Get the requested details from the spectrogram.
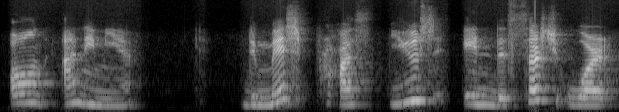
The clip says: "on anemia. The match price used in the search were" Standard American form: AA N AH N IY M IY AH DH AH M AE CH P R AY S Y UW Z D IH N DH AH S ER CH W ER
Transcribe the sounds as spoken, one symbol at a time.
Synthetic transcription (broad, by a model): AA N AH N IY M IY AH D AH M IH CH P R AY S Y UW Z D IH N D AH S ER CH W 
